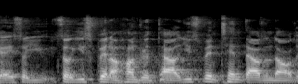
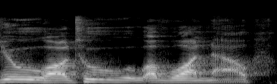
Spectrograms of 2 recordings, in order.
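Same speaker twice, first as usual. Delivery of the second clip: put-on godlike grand proclamation, words drawn out very slowly. Acting out a scene where two people are lifted into light: booming voice. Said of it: "and then a booming voice says".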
